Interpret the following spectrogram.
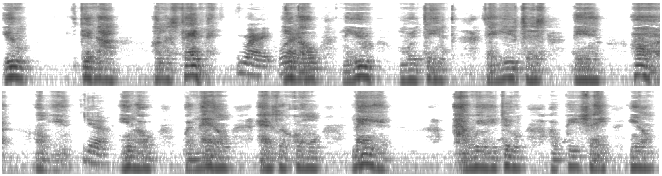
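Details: Speech impediment in a male guest who is part of the disabled community; finding: speech impediment.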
